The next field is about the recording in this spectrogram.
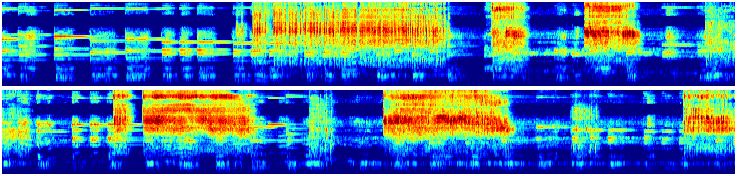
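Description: A string of raspy, sputtering fart noises attributed to Rudy Giuliani, edited together over a tinkly musical tune as a Christmas-spirit novelty, the bursts varying in length and landing in a rough rhythm, fairly loud, with no talking.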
